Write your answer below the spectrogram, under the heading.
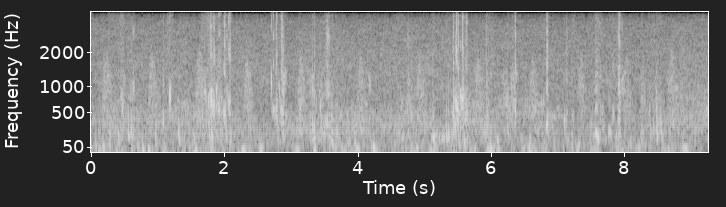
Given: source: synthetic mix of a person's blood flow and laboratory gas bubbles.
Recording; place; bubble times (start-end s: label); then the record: Doppler ultrasound of blood flow; subclavian vein
0.25-0.68 s: bubbles
1.05-1.23 s: bubbles
1.28-1.43 s: bubbles
1.65-2.12 s: bubbles
2.67-2.94 s: bubbles
3.10-3.20 s: bubbles
3.25-3.73 s: bubbles
4.15-4.20 s: bubbles
4.56-4.83 s: bubbles
5.08-5.68 s: bubbles
5.84-6.03 s: bubbles
6.17-6.41 s: bubbles
6.72-6.89 s: bubbles
7.07-7.16 s: bubbles
7.19-7.28 s: bubbles
7.45-8.04 s: bubbles
8.22-8.60 s: bubbles
From the record:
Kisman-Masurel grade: 233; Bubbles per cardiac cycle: several, 3 to 8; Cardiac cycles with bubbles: 50 to 99%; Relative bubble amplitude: loud (0.450 to 0.775); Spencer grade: 3 (all of the cardiac periods contain showers or single bubble signals, but not dominating or overriding the cardiac motion signals); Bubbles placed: anywhere in the cardiac cycle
